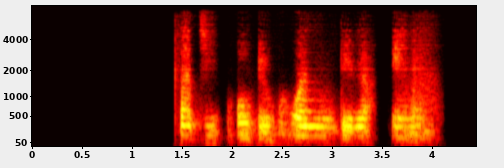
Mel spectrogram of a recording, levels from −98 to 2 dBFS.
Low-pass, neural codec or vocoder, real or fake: 7.2 kHz; codec, 44.1 kHz, 0.9 kbps, DAC; fake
